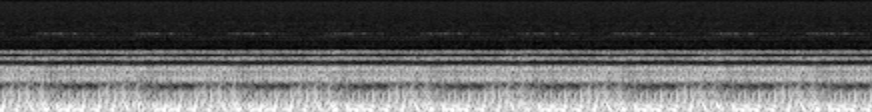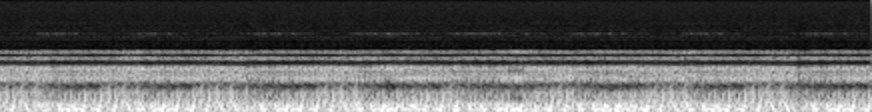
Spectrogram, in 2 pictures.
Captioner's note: strange pulsing sound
